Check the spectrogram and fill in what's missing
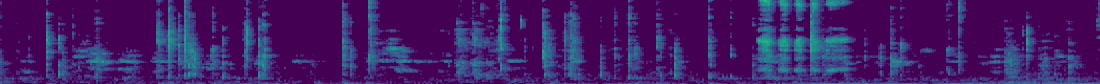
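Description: Computer keyboard typing while a database query is written for a PHP school management system project, with steady, fairly dense clicking keystrokes running throughout and a low background hum.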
